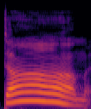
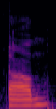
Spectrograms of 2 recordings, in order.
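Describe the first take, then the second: First: Dumb said loud and higher, falling hard; emphatic dumb. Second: Said in the usual way. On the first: Shown as a demonstration. Judging her own drunk idea, a loud falling Dumb. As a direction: slam down the word Dumb.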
